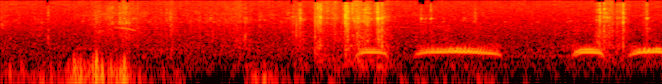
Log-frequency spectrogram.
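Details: Spotted dove from Phrae, Thailand, giving a few short arched coo notes near the end, a quick double note followed by a longer drawn coo, after some low thumping handling noise.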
